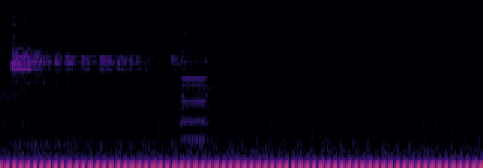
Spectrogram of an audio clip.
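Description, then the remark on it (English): Steady low rumble of road traffic with a sustained high-pitched tone early on, then a short, sharp car horn honk over the idling engines; no one speaks. “Sorry, one moment. Looks like the traffic. Looks like we're moving.”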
